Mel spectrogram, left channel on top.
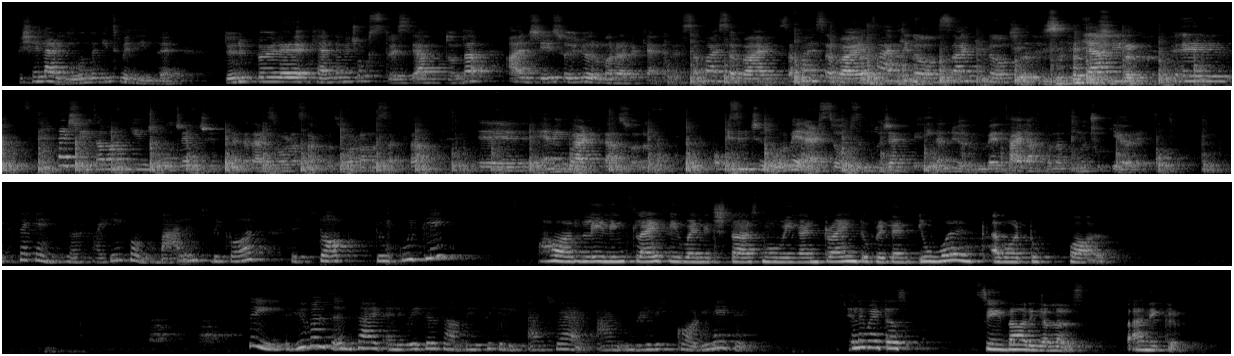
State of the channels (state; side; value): different; both; correlation 0.00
